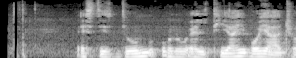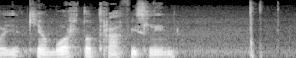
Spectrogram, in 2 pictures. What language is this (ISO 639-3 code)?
epo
